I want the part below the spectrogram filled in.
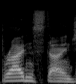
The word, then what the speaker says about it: Bridenstine: I appreciate the fact that Bridenstine just has S-T-I-N-E and at the end of his name. Now you know how to pronounce that. Because if it's S-T-E-I-N or S-T-I-E-N, nobody knows. It's Steen or Stein. Half the time it's Steen. Half the time it's Stein. Jim's ancestors had the courtesy to just drop one of the letters so it'd be really obvious to us Americans how to pronounce his name.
